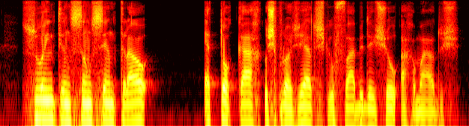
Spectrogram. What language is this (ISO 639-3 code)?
por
